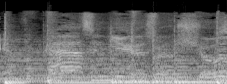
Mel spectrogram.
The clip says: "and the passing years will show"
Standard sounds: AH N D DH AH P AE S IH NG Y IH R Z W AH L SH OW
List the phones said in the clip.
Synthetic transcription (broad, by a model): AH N DH AH P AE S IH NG Y IH R Z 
